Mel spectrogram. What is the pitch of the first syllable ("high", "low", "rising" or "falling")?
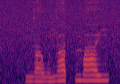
low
